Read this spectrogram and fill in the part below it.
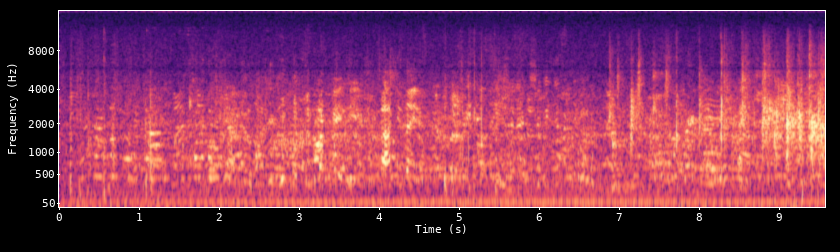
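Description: An audience murmurs and chatters in a large room.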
